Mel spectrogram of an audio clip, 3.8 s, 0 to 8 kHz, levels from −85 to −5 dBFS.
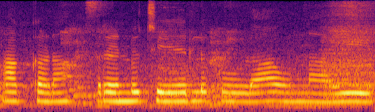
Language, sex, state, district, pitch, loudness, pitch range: Telugu, female, Andhra Pradesh, Annamaya, 195 Hz, -15 LUFS, 190-200 Hz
